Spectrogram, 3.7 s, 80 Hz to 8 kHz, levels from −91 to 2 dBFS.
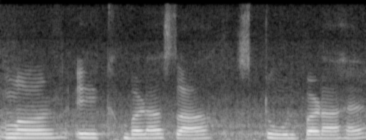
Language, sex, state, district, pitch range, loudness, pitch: Hindi, male, Punjab, Pathankot, 205-230 Hz, -14 LUFS, 220 Hz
